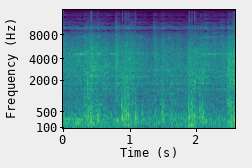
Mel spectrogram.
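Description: The Jaffar Express rolls into Kharian Cantt railway station with loud, close, continuous rumbling and rhythmic clickety-clack of wheels over rail joints, with a faint wheel squeal.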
